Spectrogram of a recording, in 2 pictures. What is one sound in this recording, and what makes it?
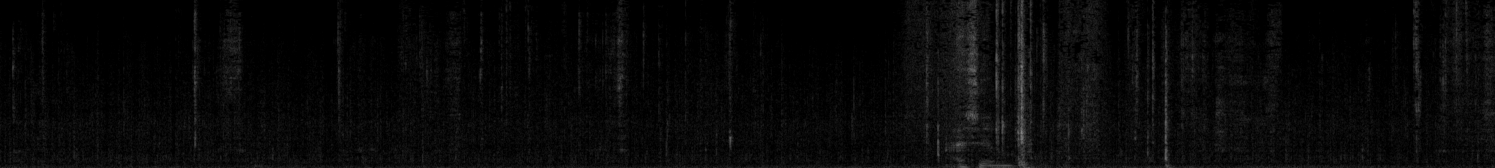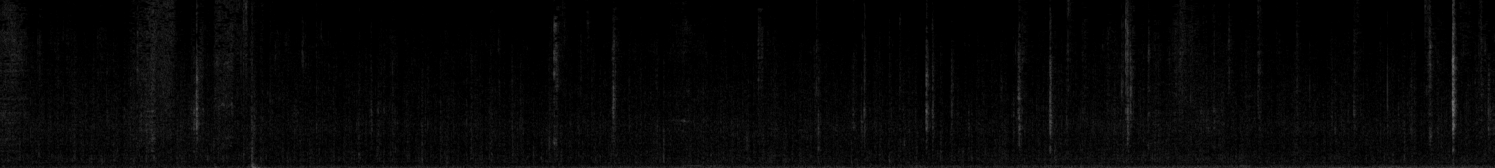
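Rain patters steadily on a car's windows and roof.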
